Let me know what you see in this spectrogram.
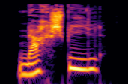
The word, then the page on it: nachspiel: [ ˈnɑχˌʃbiːl ]; [ ˈnɑχˌsbiːl ]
